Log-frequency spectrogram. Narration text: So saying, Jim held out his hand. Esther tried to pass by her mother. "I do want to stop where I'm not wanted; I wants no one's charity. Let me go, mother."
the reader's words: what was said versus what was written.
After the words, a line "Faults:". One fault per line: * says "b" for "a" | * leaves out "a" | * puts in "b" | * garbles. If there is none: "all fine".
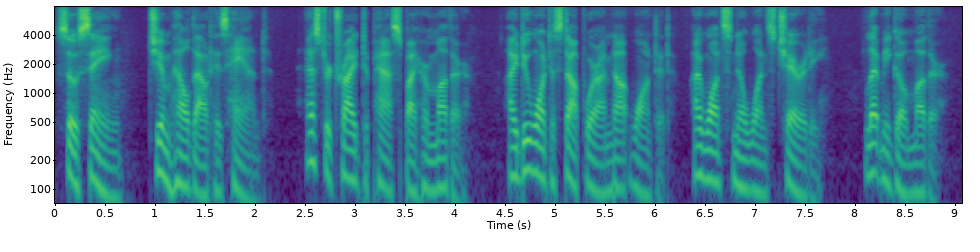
So saying, Jim held out his hand. Esther tried to pass by her mother. "I do want to stop where I'm not wanted; I wants no one's charity. Let me go, mother."
Faults:
all fine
